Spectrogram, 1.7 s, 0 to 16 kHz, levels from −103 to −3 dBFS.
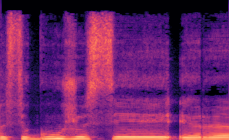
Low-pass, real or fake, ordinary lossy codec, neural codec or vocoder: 14.4 kHz; fake; MP3, 96 kbps; codec, 32 kHz, 1.9 kbps, SNAC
